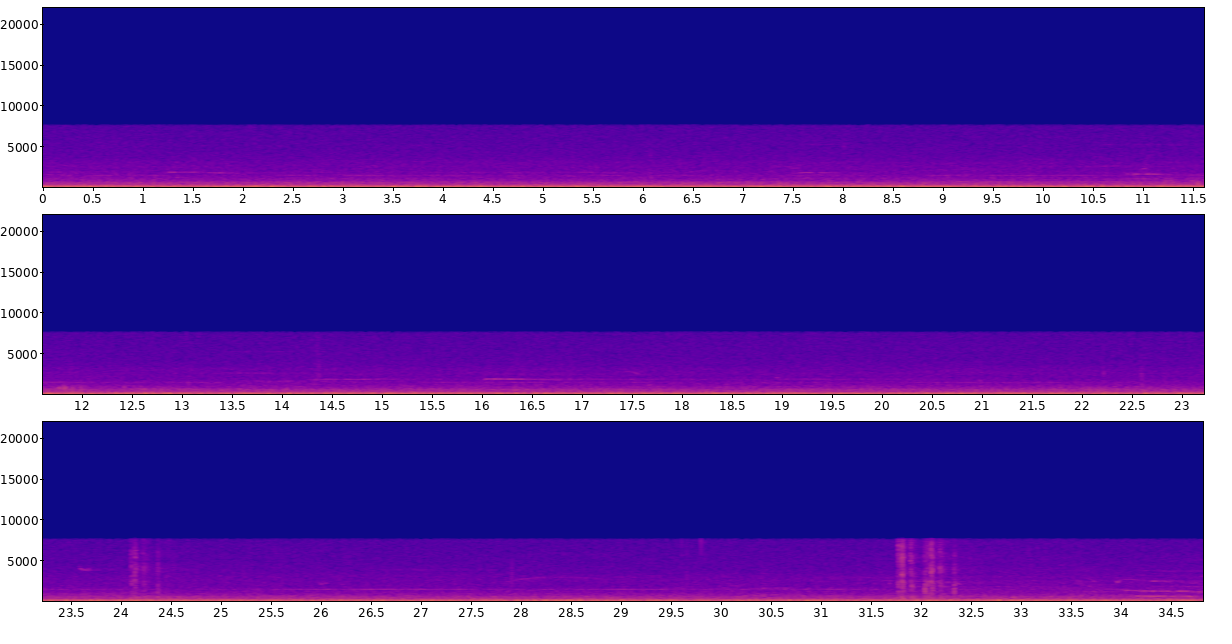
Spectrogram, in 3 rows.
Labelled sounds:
7.4	7.9	killer whale, 1.1 to 2.6 kHz
10.8	11.2	killer whale, 0.87 to 2.4 kHz
16.0	16.5	killer whale, 1.5 to 2.6 kHz
33.9	34.8	killer whale, 0.60 to 2.7 kHz

